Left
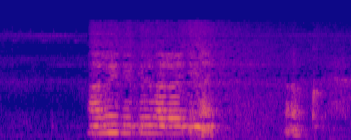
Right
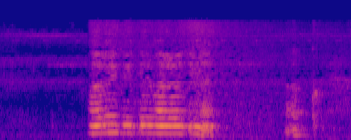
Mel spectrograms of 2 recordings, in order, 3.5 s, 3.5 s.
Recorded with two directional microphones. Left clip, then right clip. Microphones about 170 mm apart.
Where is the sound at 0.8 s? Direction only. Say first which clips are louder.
Right 3 dB; centre (ahead or behind).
